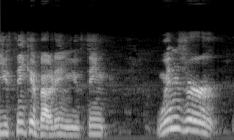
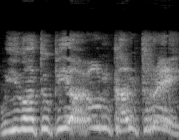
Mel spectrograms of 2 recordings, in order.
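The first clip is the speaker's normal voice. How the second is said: wheezy, high-pitched, badly faked Italian accent; 8 semitones higher than usual. Describing Canada's regions, voicing Quebec as the Godfather: wheezy Italian impression. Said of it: "like speaking like an asthmatic man in a".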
